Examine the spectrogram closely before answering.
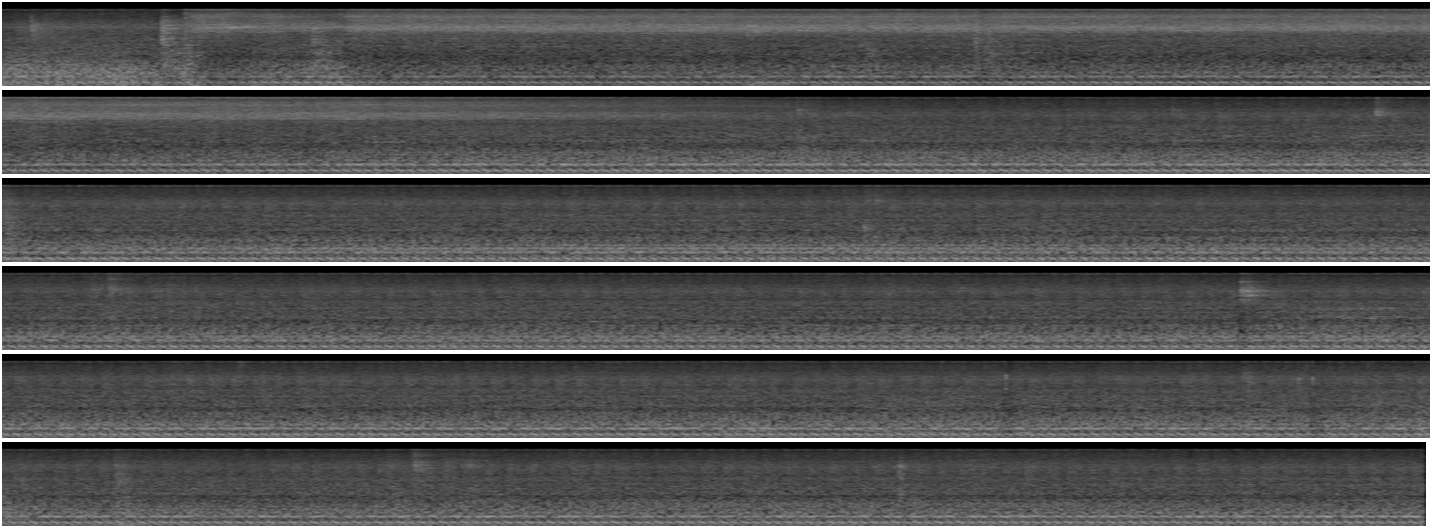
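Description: A machine running with a steady hum, with a high hiss for the first seven seconds or so and a few faint clicks later.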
